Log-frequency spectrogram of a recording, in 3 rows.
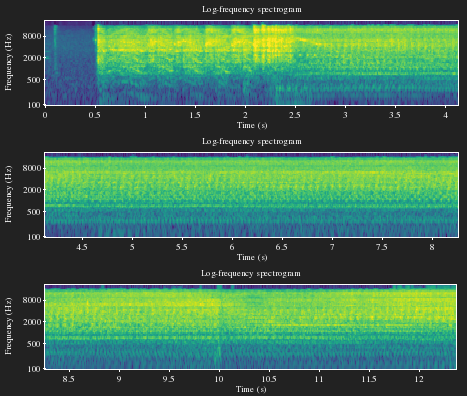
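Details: '03 Subaru Forester, 178k miles, ~150 miles after head repair for a dropped valve guide, cold start: fast light ticking over idle from driver-side front cylinder exhaust valve, clearance .029 vs about .010; adjusting it removed the noise.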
